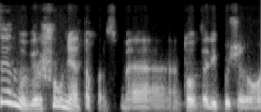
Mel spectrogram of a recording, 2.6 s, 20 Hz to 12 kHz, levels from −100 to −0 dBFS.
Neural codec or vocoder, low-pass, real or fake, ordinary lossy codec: vocoder, 22.05 kHz, 80 mel bands, Vocos; 9.9 kHz; fake; Opus, 32 kbps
